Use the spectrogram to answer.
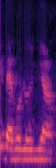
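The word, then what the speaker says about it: Babylonia: लोगों के लिए हमने बेबोलोनिया babe बेबिलोनिया नॉट बेबी बेबिलोनिया बेबिलोनिया pronunciation नहीं होगा बेबिलोनिया बेबिलोनिया from about 1100 बीसी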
